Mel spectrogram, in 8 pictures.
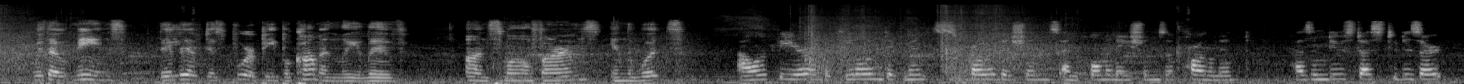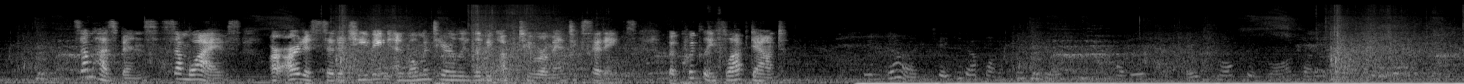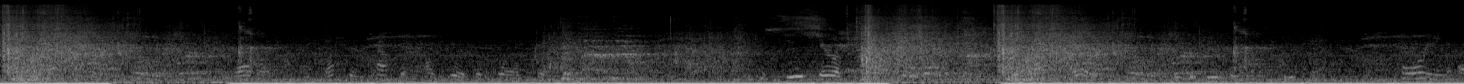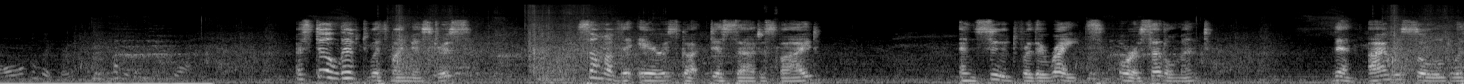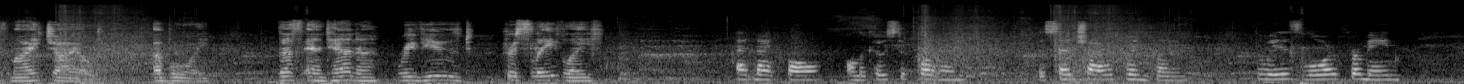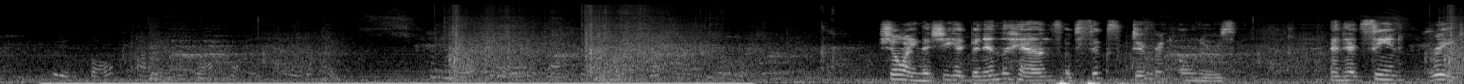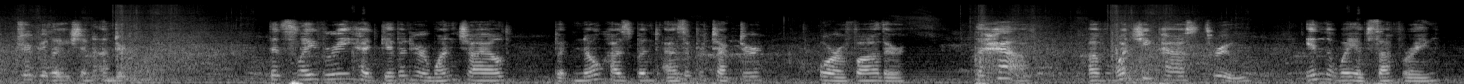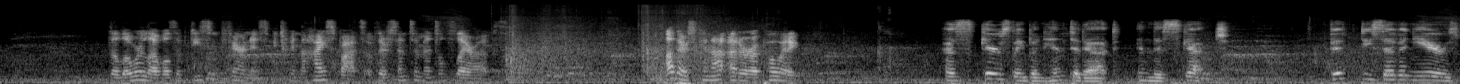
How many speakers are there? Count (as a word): four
